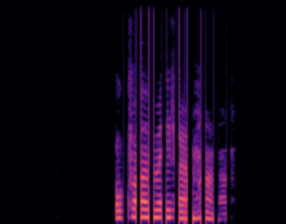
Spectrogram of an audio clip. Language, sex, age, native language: Icelandic, female, 10, Icelandic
